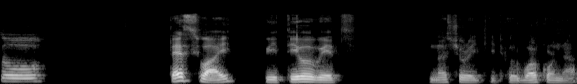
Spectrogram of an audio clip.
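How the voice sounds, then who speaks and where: Very slowly, with long, frequent pauses, a man speaks in a Korean accent. His voice is fairly low, with a dark, mellow tone. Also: lively intonation, big swings in loudness. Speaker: professor. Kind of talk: lecture. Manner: halting, with repetitions.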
